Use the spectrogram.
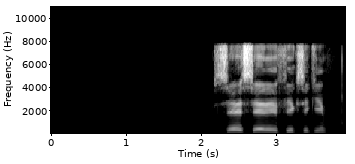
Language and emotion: Russian, neutral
